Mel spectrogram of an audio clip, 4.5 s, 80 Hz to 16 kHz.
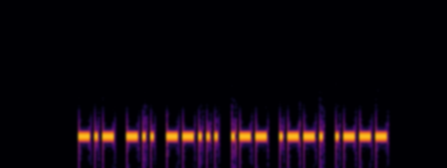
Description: Morse code, heard as a keyed tone, about 29 wpm, 700 Hz. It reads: KD7WPJ
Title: NA SOTA Activator Callsigns 30wpm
